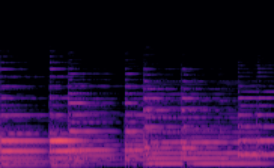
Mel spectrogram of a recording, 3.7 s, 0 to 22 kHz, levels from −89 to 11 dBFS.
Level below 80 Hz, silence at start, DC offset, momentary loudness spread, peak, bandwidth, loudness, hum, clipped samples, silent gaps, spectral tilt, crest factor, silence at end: -66 dBFS; 0 s; under 0.1%; 10 LU; -22 dBFS; 6.6 kHz; -37 LUFS; none; under 0.1%; none; -9 dB/octave; 14 dB; 0 s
